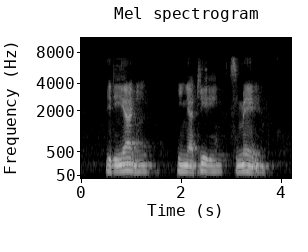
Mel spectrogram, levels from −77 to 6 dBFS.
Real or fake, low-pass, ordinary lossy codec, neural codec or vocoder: fake; 7.2 kHz; MP3, 96 kbps; codec, 16 kHz, 2 kbps, X-Codec, HuBERT features, trained on balanced general audio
